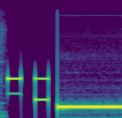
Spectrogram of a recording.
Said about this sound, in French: Je prends mon phone et compose le numéro d'Estelle.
